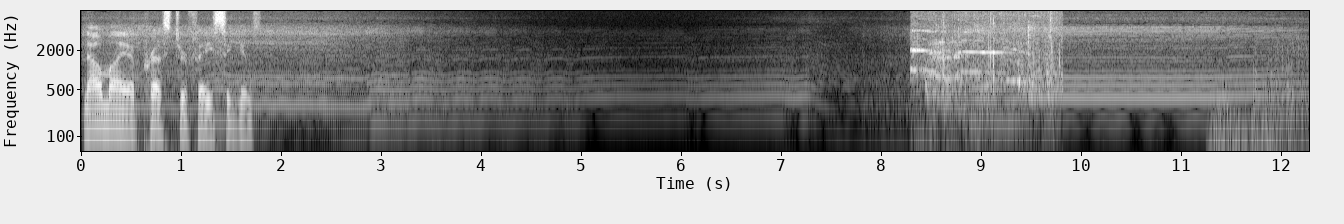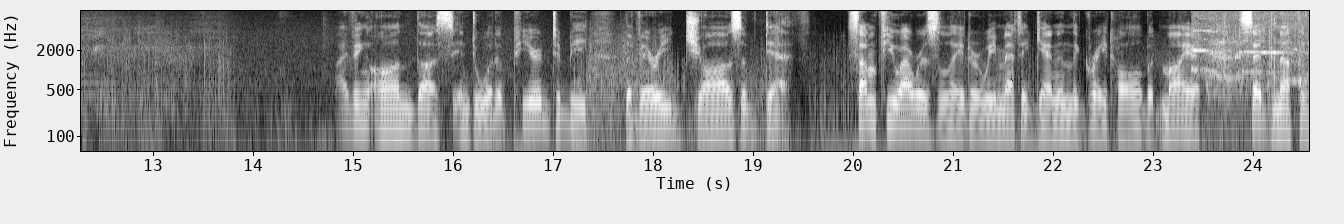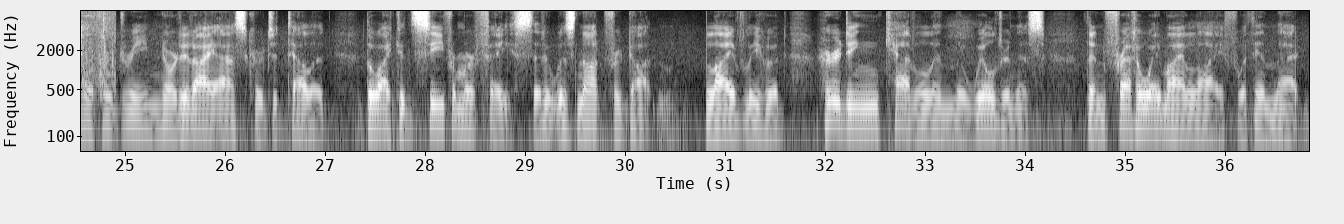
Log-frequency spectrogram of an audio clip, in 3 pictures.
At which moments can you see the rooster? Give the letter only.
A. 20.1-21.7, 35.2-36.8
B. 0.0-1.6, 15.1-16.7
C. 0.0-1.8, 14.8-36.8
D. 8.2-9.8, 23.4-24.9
D.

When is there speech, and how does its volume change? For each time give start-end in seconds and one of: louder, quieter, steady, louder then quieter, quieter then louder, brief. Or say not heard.
0.0-1.8 brief
14.8-36.8 steady.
